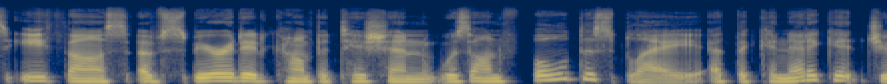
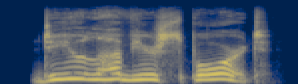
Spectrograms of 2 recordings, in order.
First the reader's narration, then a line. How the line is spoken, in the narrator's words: yelled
